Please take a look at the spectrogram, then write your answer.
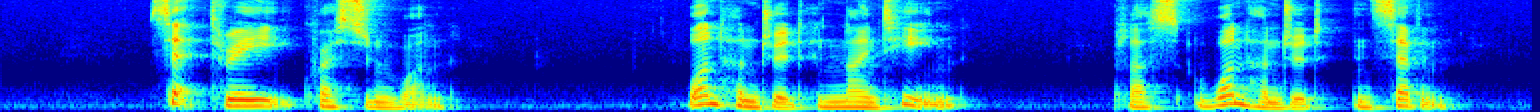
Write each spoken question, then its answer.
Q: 119 plus 107.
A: 226.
